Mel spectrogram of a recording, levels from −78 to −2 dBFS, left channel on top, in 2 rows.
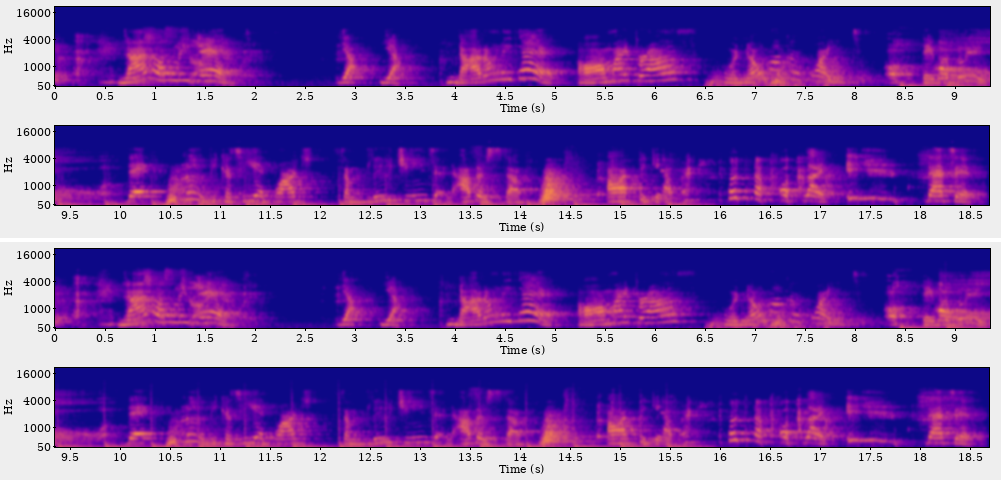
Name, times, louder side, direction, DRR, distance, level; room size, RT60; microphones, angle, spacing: voice 1, 0.0-2.0 2.8-3.0 3.8-4.0 8.3-9.9 13.4-13.6 14.4-14.9 15.5-15.6 16.8-16.9 17.9-18.5, right 2 dB, 25° right, 2 dB, 2.8 m, -40 dB
voice 2, 0.6-1.8 2.8-3.5 3.9-6.3 6.7-7.9 8.7-9.3 10.1-11.9 12.2-14.1 14.9-17.8 18.1-18.5, left 2 dB, 15° left, 7 dB, 1.3 m, -33 dB
sound 1, 6.5-8.5 10.4-11.8 14.2-15.2, left 3 dB, 30° left, 0.5 m, -36 dB
sound 2, 8.4-16.0, equal, 85° right, 2.0 m, -45 dB
16.5 x 9.7 x 8.5 m, 0.76 s
head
